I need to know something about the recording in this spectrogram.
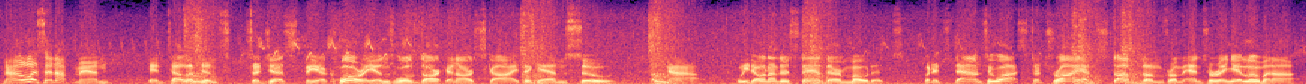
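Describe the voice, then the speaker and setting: A bombastic game army general with a creaky, raised voice. He commands and blusters like an impatient drill instructor, his pitch leaping around. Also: sing-song, moderate pace, background noise. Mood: formal, instructing. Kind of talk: video game voice acting, barked drill speeches.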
